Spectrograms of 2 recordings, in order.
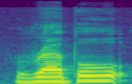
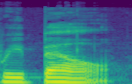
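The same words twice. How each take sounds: First: The stress is on the first syllable. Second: The stress is on the second syllable. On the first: It names a person who resists. "it could be a noun" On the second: It names the act of resisting. "or a verb"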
